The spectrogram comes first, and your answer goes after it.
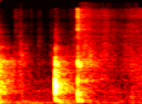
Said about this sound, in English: my fancy trick for mashing bananas is to just use a potato masher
